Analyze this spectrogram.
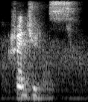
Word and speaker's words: credulous: Number 19, willing to believe easily, credulous, यहाँ ड है मगर साउंड ज का आएगा, credulous, credulous।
